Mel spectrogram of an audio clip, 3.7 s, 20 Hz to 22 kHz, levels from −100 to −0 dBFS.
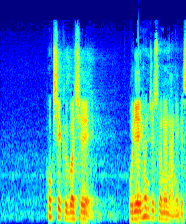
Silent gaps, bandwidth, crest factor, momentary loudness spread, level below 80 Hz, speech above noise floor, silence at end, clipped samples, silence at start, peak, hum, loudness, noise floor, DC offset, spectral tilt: none; 15 kHz; 22 dB; 11 LU; -54 dBFS; 37 dB; 0 s; under 0.1%; 0.95 s; 0 dBFS; none; -20 LUFS; -57 dBFS; under 0.1%; -3.5 dB/octave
